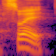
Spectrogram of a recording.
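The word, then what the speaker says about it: Swae Lee: how do you say sway Lee sway is that yeah that's an e what wait how do you spell it it spelled SW AE yeah sway ha ha and number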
